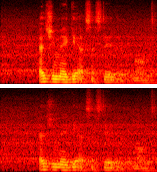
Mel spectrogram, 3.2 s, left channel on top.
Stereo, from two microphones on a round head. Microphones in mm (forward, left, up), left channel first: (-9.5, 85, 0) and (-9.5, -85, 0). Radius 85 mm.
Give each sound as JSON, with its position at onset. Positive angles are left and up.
{"t": 0.8, "sound": "a man speaking", "side_deg": 65, "distance_m": 0.8}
